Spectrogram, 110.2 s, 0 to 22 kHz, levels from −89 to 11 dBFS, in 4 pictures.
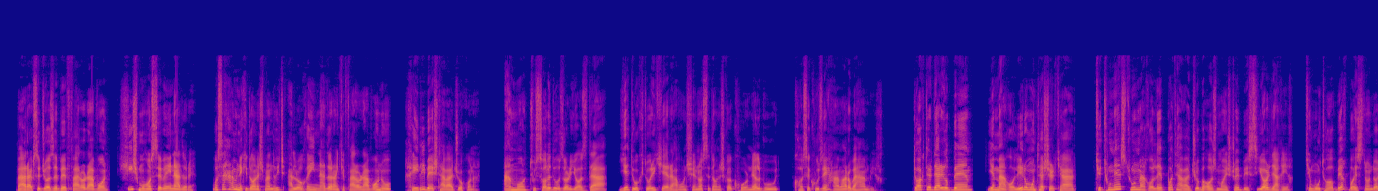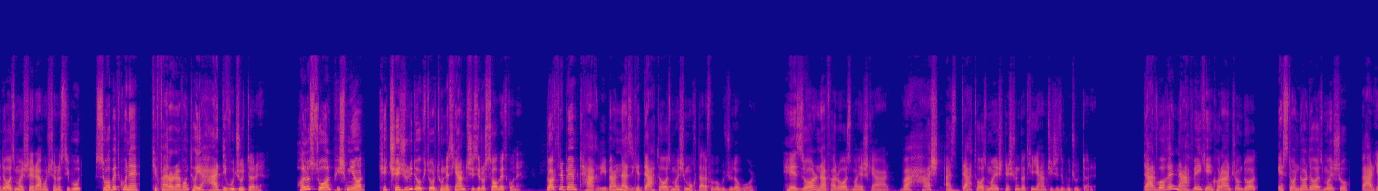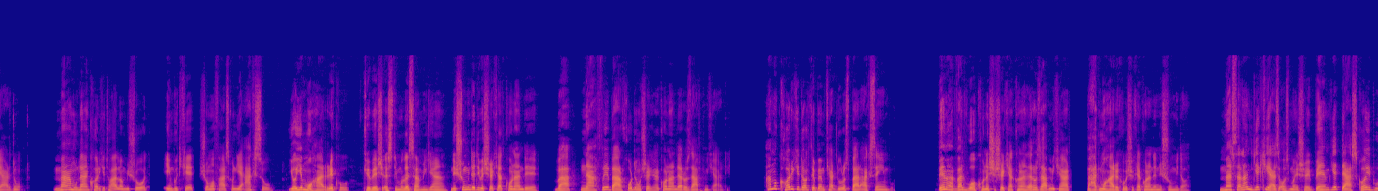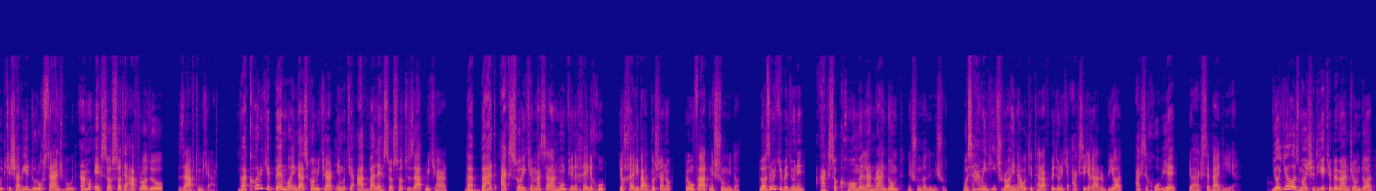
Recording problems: uneven, jittery; strongly; from 12 s to 1:47

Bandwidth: 15.5 kHz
